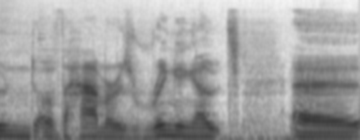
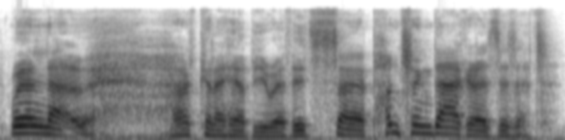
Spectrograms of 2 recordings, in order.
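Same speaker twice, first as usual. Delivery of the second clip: much higher, louder dwarf woman voice; dwarven smith; 3 semitones higher, 6 dB louder than usual. Acted. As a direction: greet the customer as a loud dwarven smith. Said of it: "She walks over and goes".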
